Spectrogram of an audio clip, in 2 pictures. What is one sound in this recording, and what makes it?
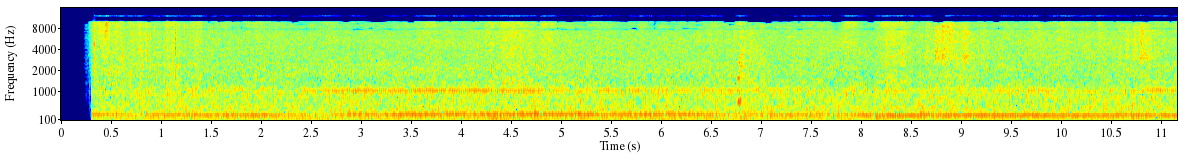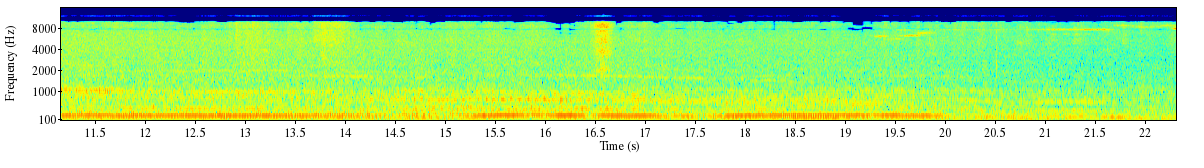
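A bus engine hums and drones steadily, shifting in pitch as the bus moves.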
